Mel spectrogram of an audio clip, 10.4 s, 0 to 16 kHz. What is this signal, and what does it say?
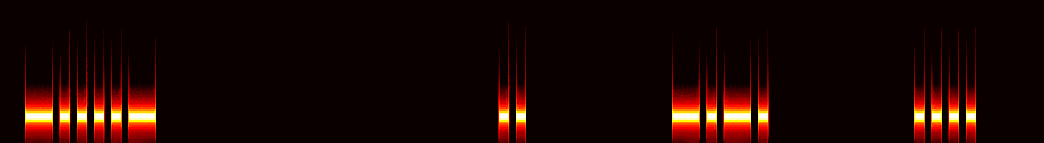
Morse code, heard as a keyed tone, about 14 wpm, spaced as for 5 wpm, 700 Hz. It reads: - ICH
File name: Morsekurs / Witze / Witz 07. Januar 2020, 25 F70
